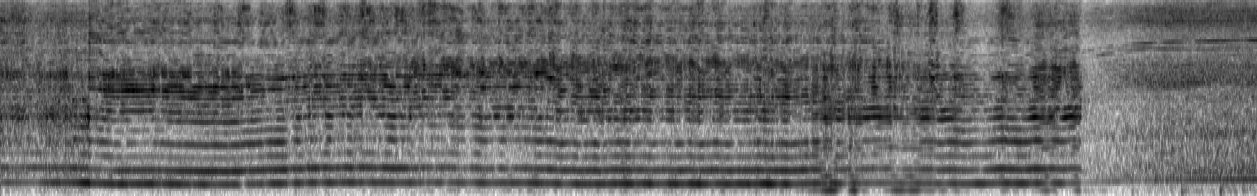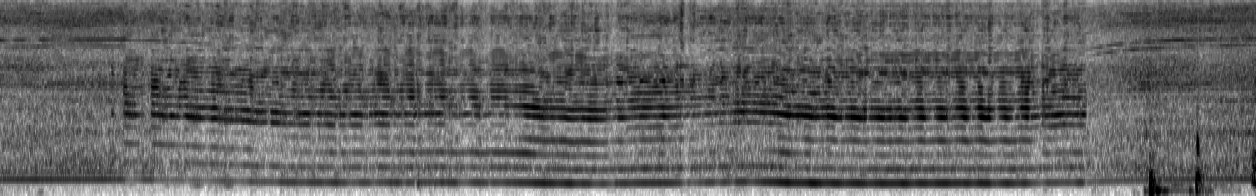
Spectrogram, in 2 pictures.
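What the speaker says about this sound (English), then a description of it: "I'm doing it somewhere around middle range or middle power on my Dremel tool" A Dremel rotary tool at middle speed stippling a polymer Glock pistol frame, a loud, close, continuous high whine that wavers in pitch as it presses and lifts, with a brief dip partway through.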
